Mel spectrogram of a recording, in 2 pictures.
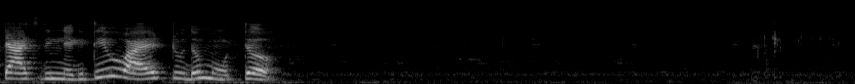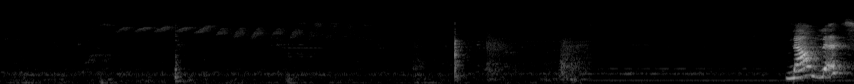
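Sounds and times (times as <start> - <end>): bird chirping: 4.5 - 5.0, 9.4 - 12.6.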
